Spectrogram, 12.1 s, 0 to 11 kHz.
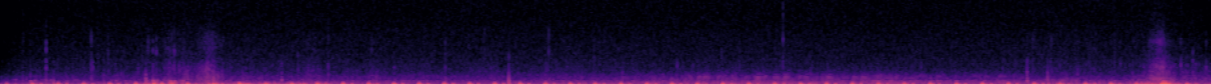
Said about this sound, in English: With so little space, they often sat right on top of the microphone, enabling me to hear the heartbeat of a sleeping wild osprey, pumping away at over 200 beats a minute.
